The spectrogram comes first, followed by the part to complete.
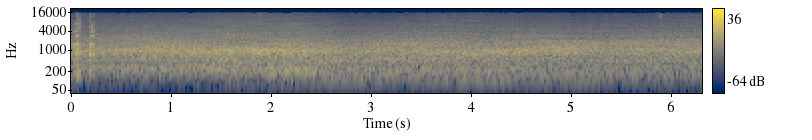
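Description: Road traffic noise: a car driving past on the street, a steady rush of tyre and engine noise that swells slightly about two seconds in and then evens out.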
